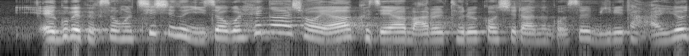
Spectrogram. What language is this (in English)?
Korean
